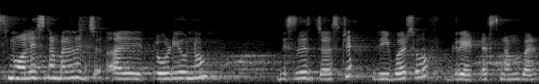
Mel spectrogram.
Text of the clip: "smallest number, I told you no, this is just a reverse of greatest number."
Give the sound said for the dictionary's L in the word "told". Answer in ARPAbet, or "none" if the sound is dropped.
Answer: none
